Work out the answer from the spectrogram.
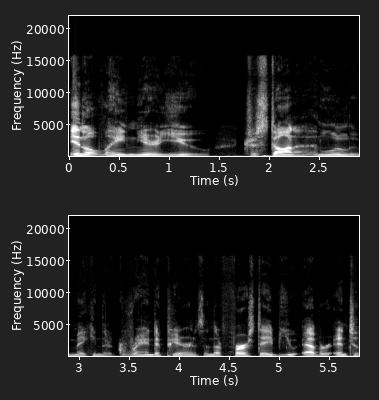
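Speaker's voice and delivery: epic, dramatic movie trailer announcer voice. Speaker joins a co-speaker in talking like movie trailers, in epic trailer voice. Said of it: "We should speak as the people do in movie trailers".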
